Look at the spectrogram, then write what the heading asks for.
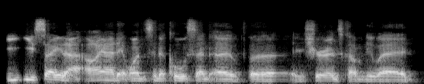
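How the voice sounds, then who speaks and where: A man hosts a casual podcast chat. He tells animated stories and swears freely as he goes. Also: extremely low pitch, normal speed, lo-fi sound, crowd noise. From South London. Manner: lively storyteller, swears freely. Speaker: podcast host.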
